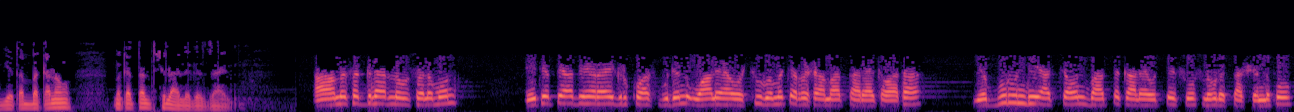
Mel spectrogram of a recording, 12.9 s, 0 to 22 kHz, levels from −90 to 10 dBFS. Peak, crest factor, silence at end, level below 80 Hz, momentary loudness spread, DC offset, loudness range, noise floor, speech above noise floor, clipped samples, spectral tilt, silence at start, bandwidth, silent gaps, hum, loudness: -10 dBFS; 14 dB; 0.05 s; -60 dBFS; 10 LU; under 0.1%; 3 LU; -74 dBFS; 50 dB; under 0.1%; -6 dB/octave; 0 s; 5.4 kHz; none; none; -25 LUFS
